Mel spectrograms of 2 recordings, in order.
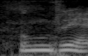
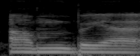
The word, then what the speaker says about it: Umbria: Umbria, yeah. The Italian pronunciation with that hard ooh as opposed to Umbria as it might look.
